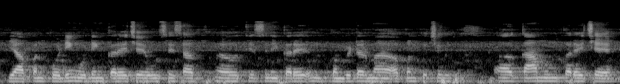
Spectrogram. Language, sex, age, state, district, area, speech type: Maithili, male, 30-45, Bihar, Purnia, rural, spontaneous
